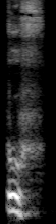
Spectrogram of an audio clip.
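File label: "kpuf", Nigerian Pidgin, male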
